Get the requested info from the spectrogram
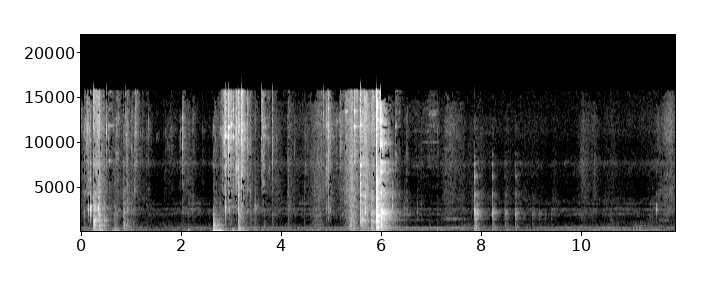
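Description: Kitchen fittings being handled: three loud bursts of clattering and knocking, the last as the oven door and its wire racks are opened, then a single sharp knock. A steady low hum runs underneath.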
